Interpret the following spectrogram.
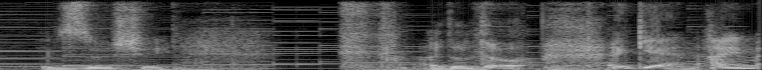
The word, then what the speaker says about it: Zushi: going to name it Zushi we already know that with a zed so it's Z not sushi Zushi I don't know again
